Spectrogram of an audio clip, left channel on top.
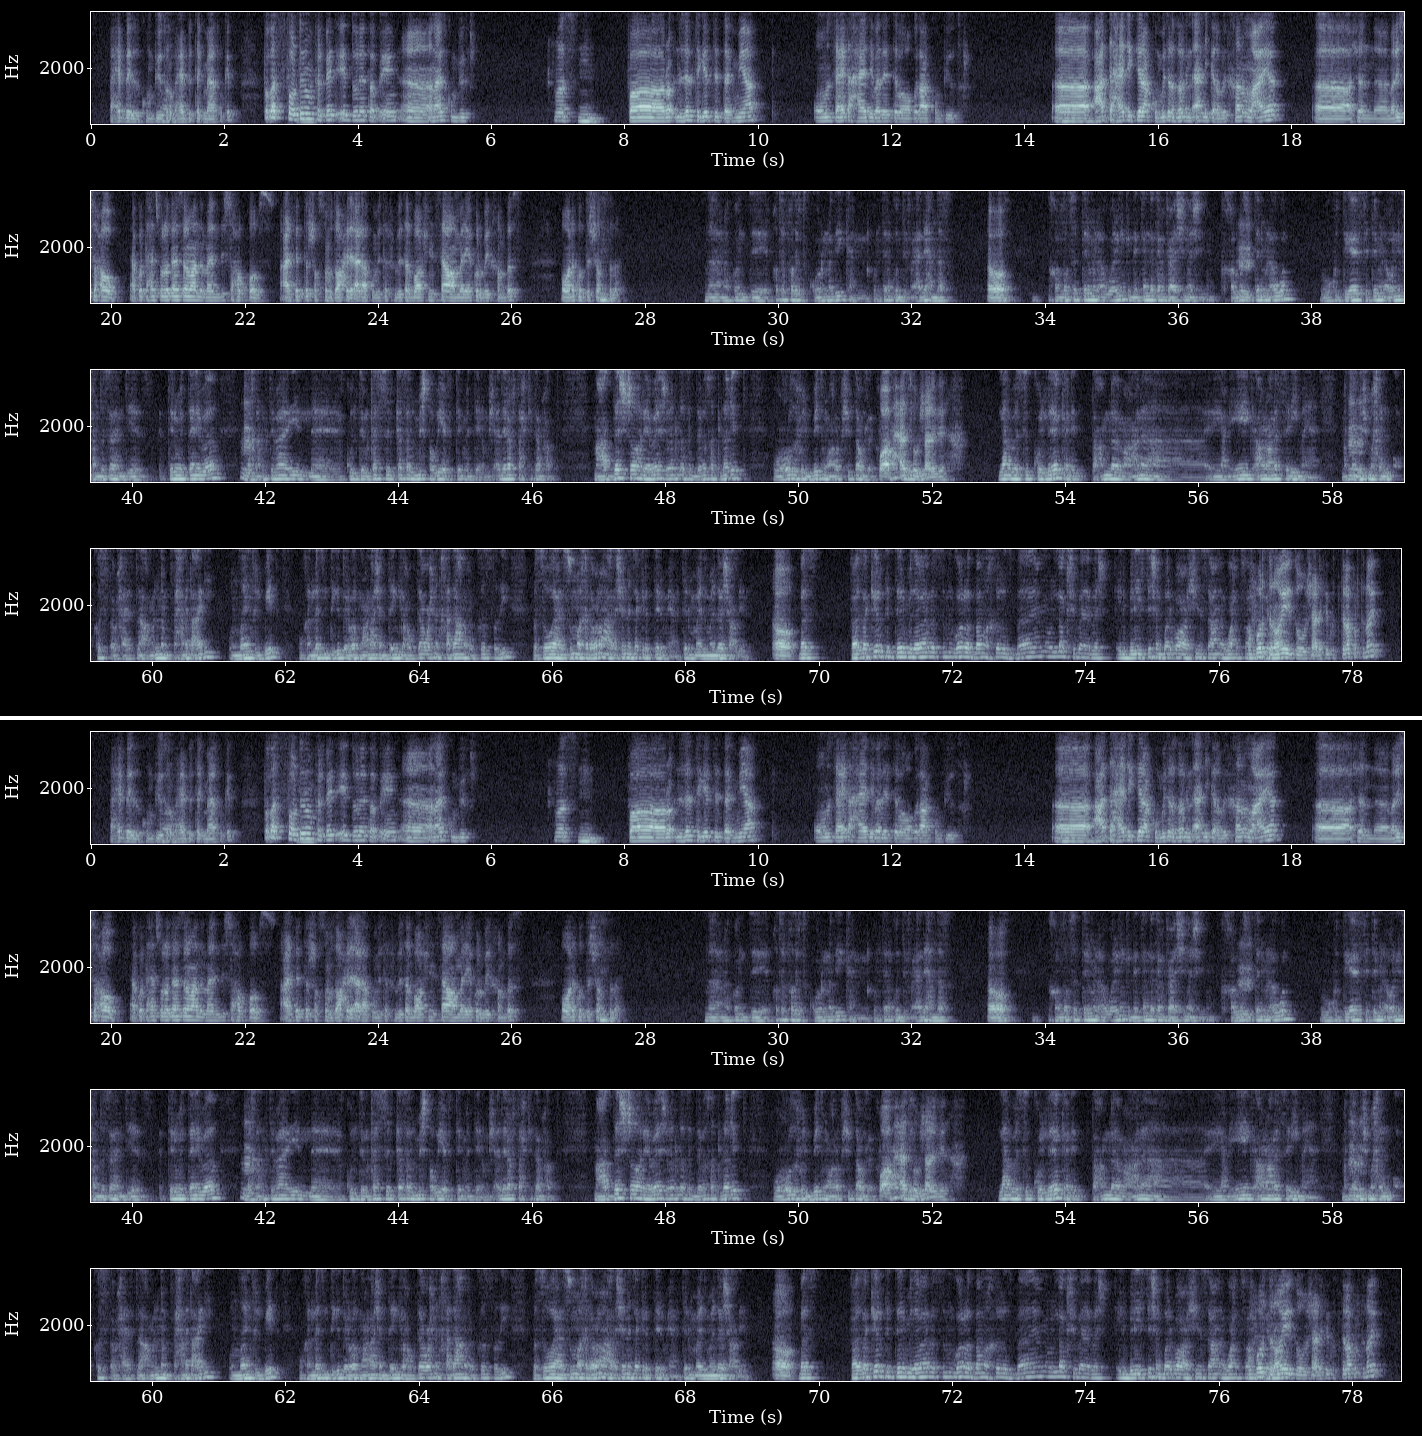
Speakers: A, on the left (about 40°); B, in the centre.
A: بحب الكمبيوتر
B: اه
A: وبحب التجميعات وكده فبس فقلت
B: تمام
A: لهم في البيت ايه الدنيا طب ايه آه انا عايز كمبيوتر بس
B: امم
A: فنزلت جبت التجميع ومن ساعتها حياتي بدأت تبقى موجودة على الكمبيوتر آه،
B: لا انا
A: قعدت
B: كنت
A: حياتي كتير على الكمبيوتر لدرجة ان اهلي كانوا بيتخانقوا معايا آه عشان آه، ماليش صحاب انا كنت حاسس في اولى تانية ثانوي ما عندي ما عنديش صحاب خالص عارف انت الشخص المتوحد اللي قاعد على الكمبيوتر في البيت 24 ساعة وعمال ياكل وبيتخن بس هو انا كنت
B: <laughs>
A: الشخص ده
B: لا انا كنت في فتره فتره الكورونا دي كان كنت انا كنت في اعدادي هندسه
A: اه
B: خلاص خلصت الترم الاولاني كده كان ده كان في 2020 خلصت
A: امم
B: الترم الاول وكنت جايب في الترم الاولاني في هندسه امتياز الترم التاني بقى
A: امم
B: دخلت بقى ايه ال- كنت مكسل كسل مش طبيعي في الترم التاني ومش قادر افتح كتاب حتى ما عداش شهر يا باشا قلت لك الدراسه اتلغت وقعدوا في البيت وما اعرفش بتاع وذاكر
A: وابحاث
B: قعدت في البيت
A: ومش عارف ايه
B: لا بس الكلية كانت عاملة معانا يعني ايه كانت عاملة معانا السليمة يعني ما
A: امم
B: كانوش مخلينا قصة أبحاث لا عملنا امتحانات عادي اونلاين في البيت وكان لازم تجيب درجات معانا عشان تنجح وبتاع واحنا اتخدعنا في القصة دي بس هو يعني ثم خدعونا علشان نذاكر الترم يعني الترم ما ما يضيعش علينا
A: اه
B: بس فذاكرت الترم ده بقى بس مجرد بقى ما خلص بقى يعني ما اقولكش بقى يا باشا البلاي ستيشن ب 24 ساعة انا وواحد صاحبي
A: وفورتنايت
B: كده
A: ومش عارف ايه كنت بتلعب فورتنايت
